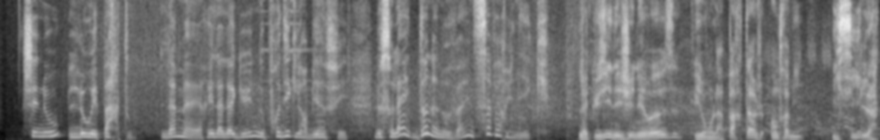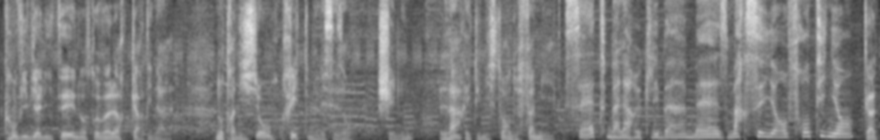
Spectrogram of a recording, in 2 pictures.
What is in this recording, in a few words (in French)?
spot radio; archipel de thau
